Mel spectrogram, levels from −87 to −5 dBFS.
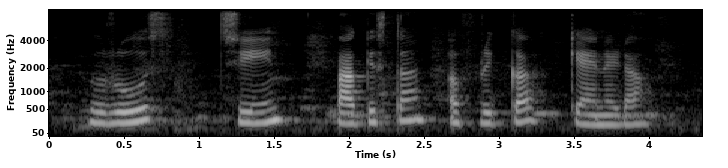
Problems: background conversations at intervals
